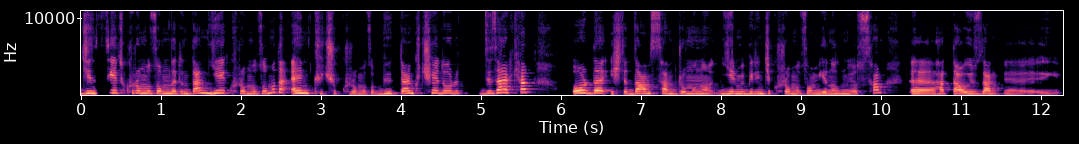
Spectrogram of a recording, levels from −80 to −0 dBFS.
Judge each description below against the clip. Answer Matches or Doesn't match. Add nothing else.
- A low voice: Doesn't match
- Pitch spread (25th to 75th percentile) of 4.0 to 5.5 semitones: Matches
